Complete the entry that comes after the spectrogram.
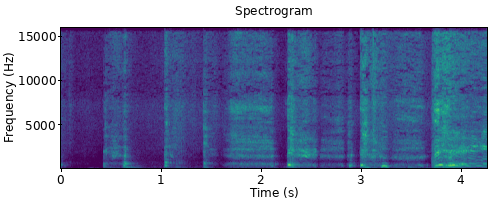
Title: Öksürük hastalığını yalan konuştuğum da ben...🤣😂🏨🏥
